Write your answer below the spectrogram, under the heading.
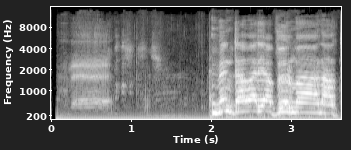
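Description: Sheep from a flock belonging to Turkish herders, tended by an Afghan shepherd in the high mountain valleys of Anatolia in eastern Turkey, bleat. Their wavering cries overlap, first a single call and then a louder, busier chorus from the flock.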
